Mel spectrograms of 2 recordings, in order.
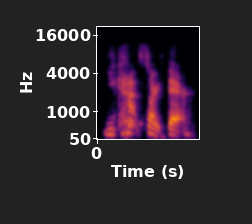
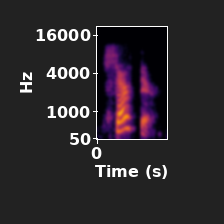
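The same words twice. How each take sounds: First: Lightly voiced naysayer saying You can't start there; doubting family. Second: Louder, higher Start there with the word start hit hard; emphatic counter. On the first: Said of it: "your friends and family are like". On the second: Shown as a demonstration. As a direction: answer back firmly with Start there, start stressed.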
